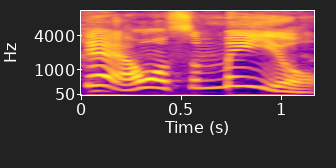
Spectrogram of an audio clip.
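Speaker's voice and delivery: put-on squeaky little Southern boy; Southern toddler.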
